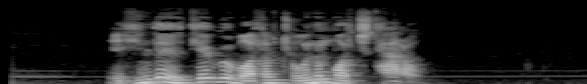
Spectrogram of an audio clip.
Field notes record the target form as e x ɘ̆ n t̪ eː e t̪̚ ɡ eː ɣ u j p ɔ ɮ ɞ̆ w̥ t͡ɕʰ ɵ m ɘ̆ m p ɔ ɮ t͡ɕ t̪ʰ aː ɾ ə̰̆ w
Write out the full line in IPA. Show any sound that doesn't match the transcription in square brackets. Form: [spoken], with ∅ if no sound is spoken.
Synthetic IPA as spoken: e x ɘ̆ n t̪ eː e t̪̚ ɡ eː ɣ u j p ɔ ɮ ɞ̆ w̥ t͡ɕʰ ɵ [n] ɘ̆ m p ɔ ɮ t͡ɕ t̪ʰ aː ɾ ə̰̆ w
